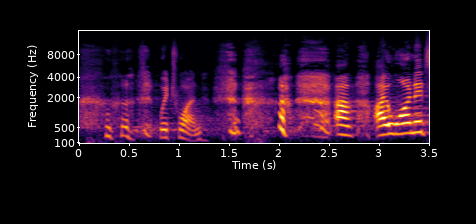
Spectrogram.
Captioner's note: laughter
